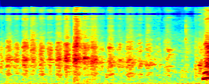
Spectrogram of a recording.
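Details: Female Labrador retriever at play with a stuffed monkey, panting in fast, rhythmic, airy bursts about five per second; a person's voice starts briefly at the very end.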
